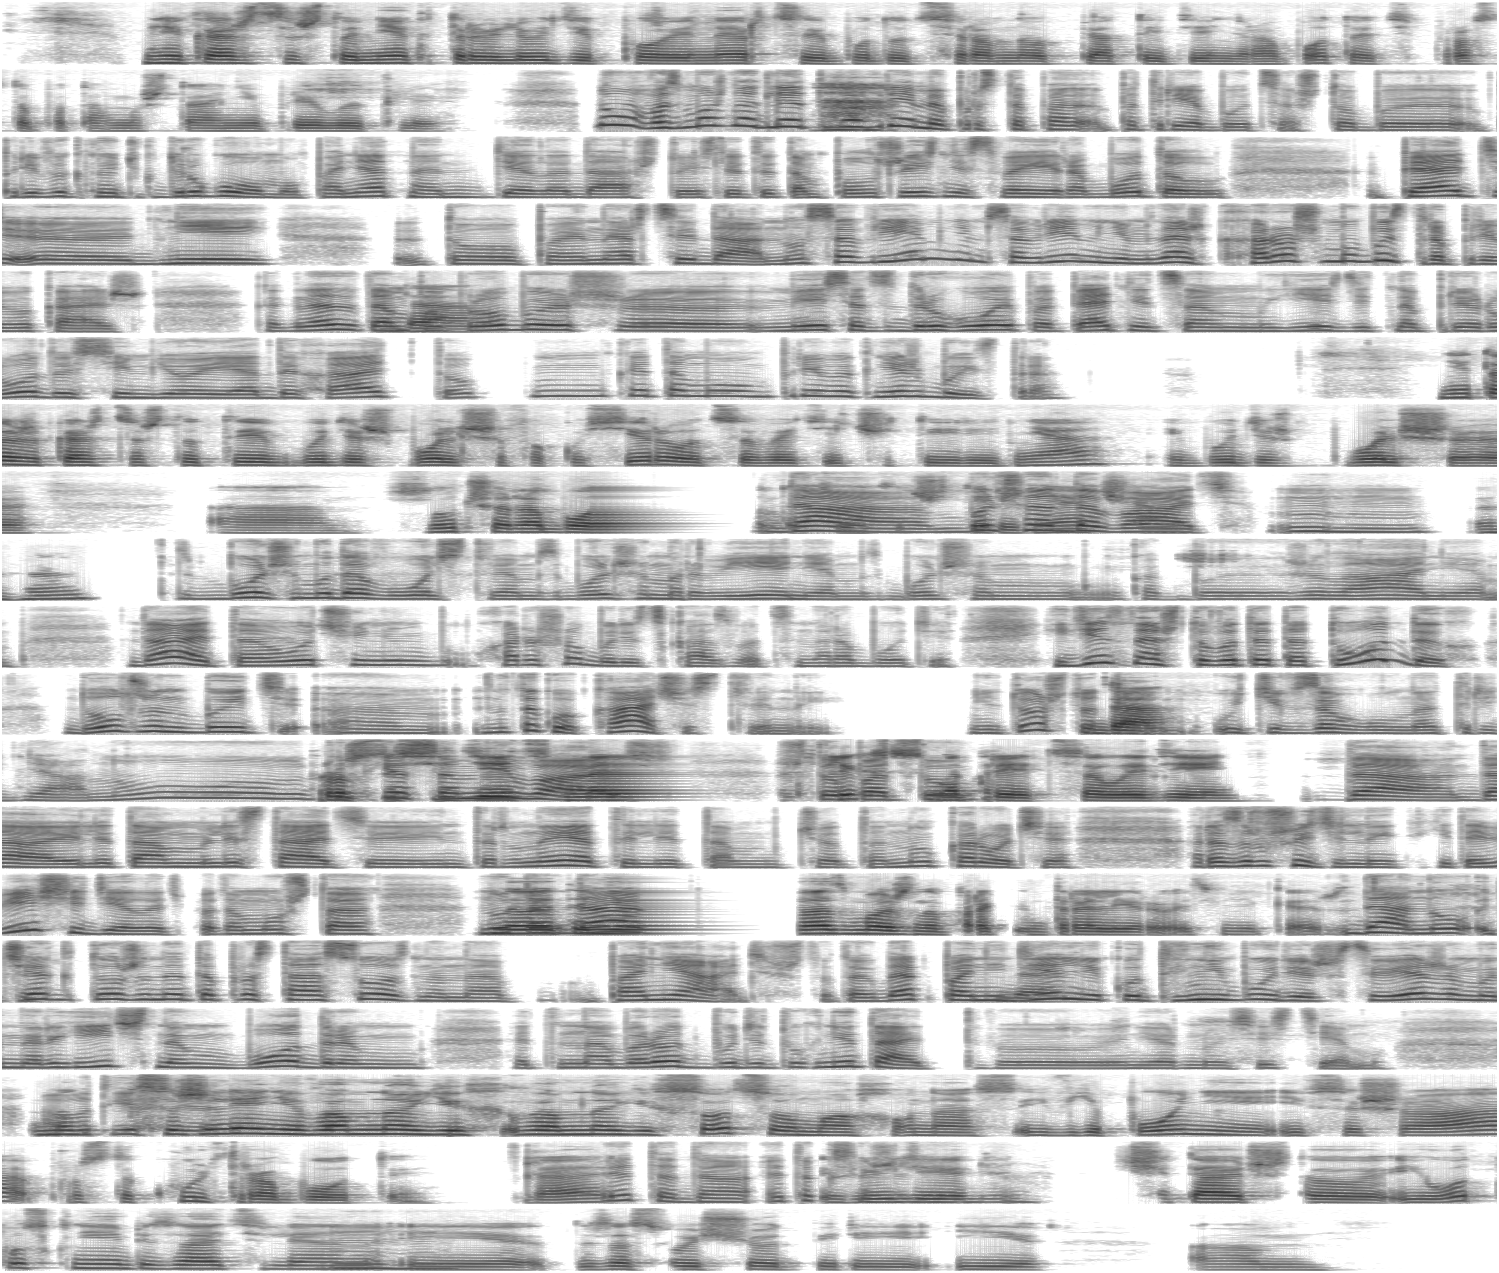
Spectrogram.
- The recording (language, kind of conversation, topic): Russian, podcast, Как справляться с профессиональным выгоранием?
- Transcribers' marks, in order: static; other background noise; chuckle; tapping; distorted speech; chuckle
